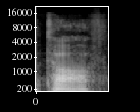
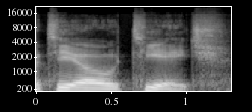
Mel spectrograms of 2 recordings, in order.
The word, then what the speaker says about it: toth: know Johnny come lately how is it pronounced to yeah toth you know so t a lf no t o t h toth oh toth yeah so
